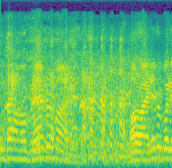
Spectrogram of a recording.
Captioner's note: laughing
